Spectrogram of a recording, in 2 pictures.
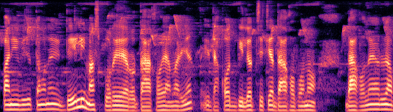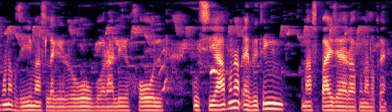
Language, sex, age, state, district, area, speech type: Assamese, male, 45-60, Assam, Morigaon, rural, spontaneous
